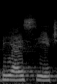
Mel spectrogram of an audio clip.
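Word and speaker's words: Bich: And just remember that B-I-C-H is pronounced Bic.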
